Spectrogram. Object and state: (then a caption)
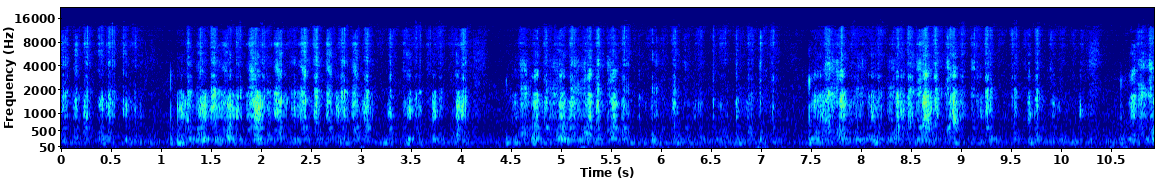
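Scratch-art paper being scratched. A wooden stylus scratches giraffe spots into a flat, black-coated scratch-art page in a spiral-bound book. The result is a quiet, rapid series of dry scratching strokes, bright and raspy with energy centred around 1–2 kHz. The strokes come in bursts with short pauses between them.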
